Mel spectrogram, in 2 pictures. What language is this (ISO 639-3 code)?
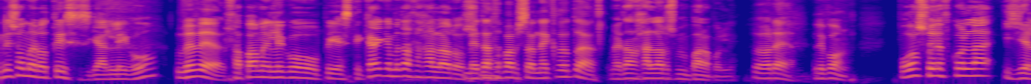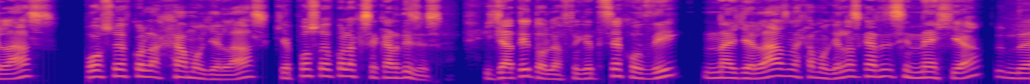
ell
